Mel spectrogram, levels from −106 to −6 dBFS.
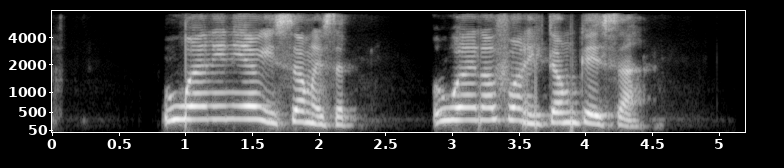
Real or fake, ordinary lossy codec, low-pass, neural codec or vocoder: fake; MP3, 64 kbps; 7.2 kHz; codec, 16 kHz, 6 kbps, DAC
